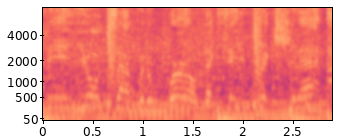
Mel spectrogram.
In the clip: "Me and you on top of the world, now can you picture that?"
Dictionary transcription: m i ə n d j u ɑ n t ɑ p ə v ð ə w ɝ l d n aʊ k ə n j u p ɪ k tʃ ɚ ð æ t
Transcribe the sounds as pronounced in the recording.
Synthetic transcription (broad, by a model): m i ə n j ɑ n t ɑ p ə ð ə w ɝ l d l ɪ k ə n j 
